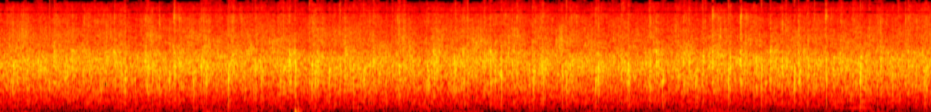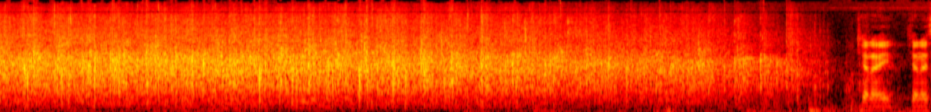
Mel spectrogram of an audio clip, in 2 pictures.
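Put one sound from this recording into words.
An audience applauds in a large hall, and the applause fades away.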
